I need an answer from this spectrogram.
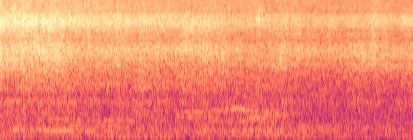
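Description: Minced garlic sizzling steadily in hot oil in a frying pan, sautéing.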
